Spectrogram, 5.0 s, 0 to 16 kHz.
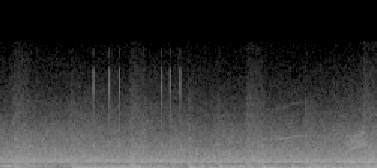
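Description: Steady stadium crowd roar in the EA Sports College Football 26 video game, a dense wash of noise under a play-by-play commentator talking throughout.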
